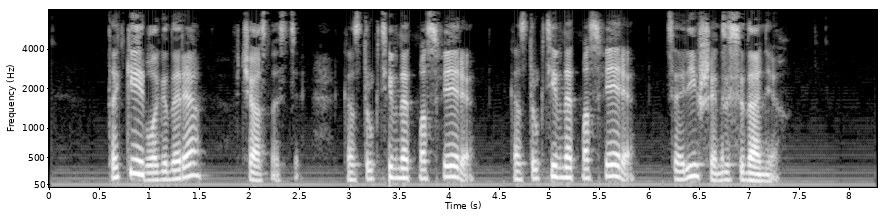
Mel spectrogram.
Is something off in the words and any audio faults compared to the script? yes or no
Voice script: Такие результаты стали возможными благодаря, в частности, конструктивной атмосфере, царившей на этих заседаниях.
yes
